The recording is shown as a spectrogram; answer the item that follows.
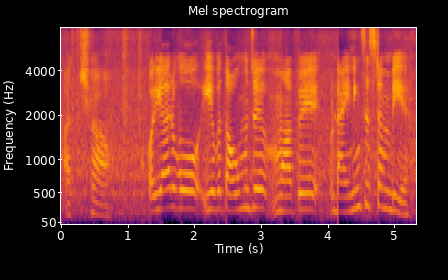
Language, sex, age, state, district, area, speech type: Urdu, female, 18-30, Delhi, South Delhi, urban, spontaneous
